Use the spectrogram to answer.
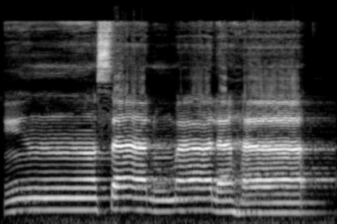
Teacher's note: نون ساکن کے بعد سین حروف اخفاء میں سے آ رہی ہے تو غنہ کریں گے۔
